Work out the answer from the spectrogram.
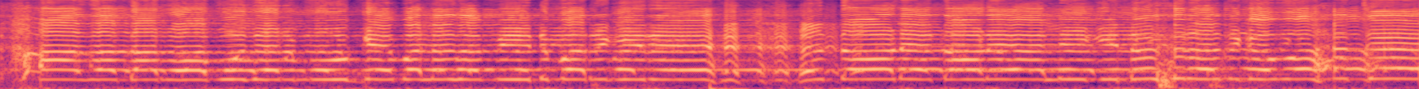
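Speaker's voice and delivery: mourning preacher in full lament; majlis lament. Acted. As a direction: cry out the grief, stretching each phrase.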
